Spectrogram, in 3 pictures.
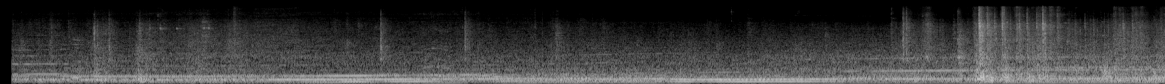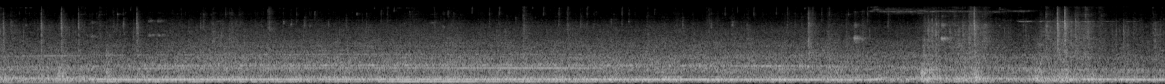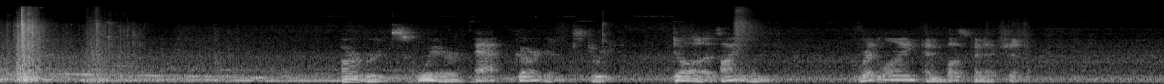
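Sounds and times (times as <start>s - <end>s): bus diesel engine: 0.1s - 34.9s.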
